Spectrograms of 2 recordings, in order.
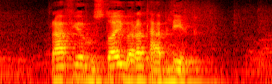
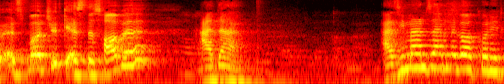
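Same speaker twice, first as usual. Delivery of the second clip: ordinary talk, nothing marked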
